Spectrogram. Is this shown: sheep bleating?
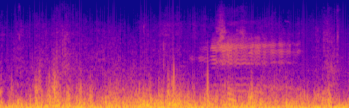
yes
